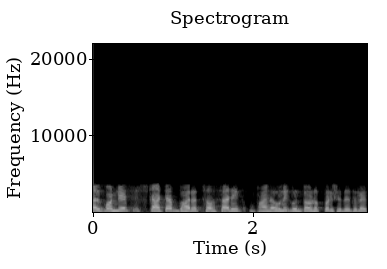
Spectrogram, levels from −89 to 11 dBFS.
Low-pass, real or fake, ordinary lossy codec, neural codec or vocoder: 3.6 kHz; fake; none; codec, 44.1 kHz, 3.4 kbps, Pupu-Codec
